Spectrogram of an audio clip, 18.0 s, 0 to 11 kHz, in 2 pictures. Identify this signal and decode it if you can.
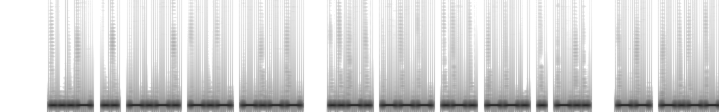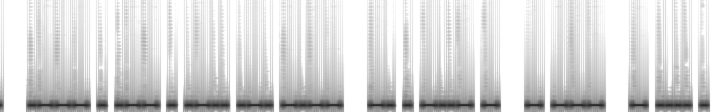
Morse code, heard as a keyed tone, about 22 wpm, 700 Hz. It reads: VICKY FORGED MY JEWELRY NEXT TO THE
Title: Pangram Challenge v2 - 22wpm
